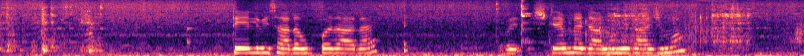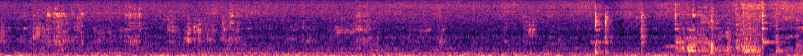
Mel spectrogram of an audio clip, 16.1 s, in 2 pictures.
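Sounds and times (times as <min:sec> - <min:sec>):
beans sizzling in hot oil: 0:00.0 - 0:16.0
steady low hum: 0:00.2 - 0:15.0
metal spatula scraping a pot: 0:05.2 - 0:16.0.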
